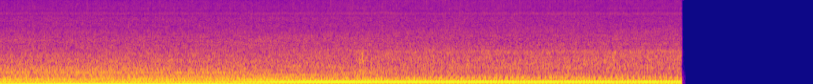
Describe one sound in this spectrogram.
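A small aircraft engine drones loudly and steadily close by.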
